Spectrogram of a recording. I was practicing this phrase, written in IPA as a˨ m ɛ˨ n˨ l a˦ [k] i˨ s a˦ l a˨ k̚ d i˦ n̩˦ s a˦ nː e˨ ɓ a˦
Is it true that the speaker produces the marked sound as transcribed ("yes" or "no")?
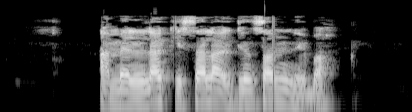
yes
